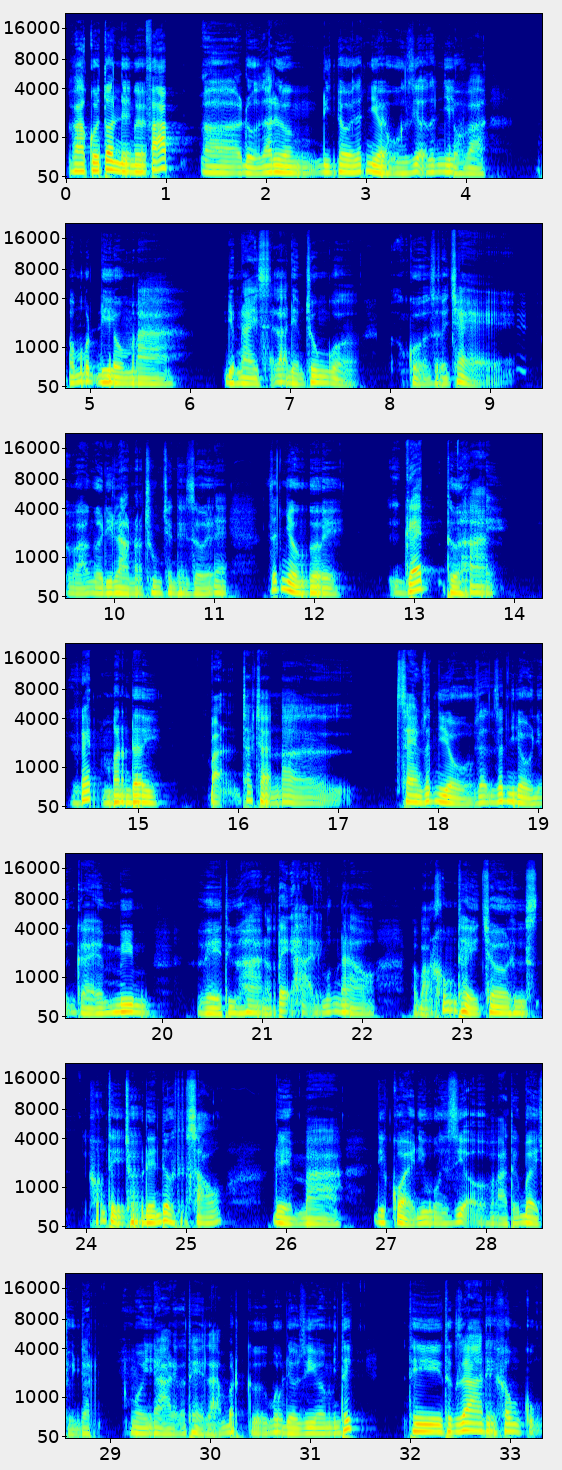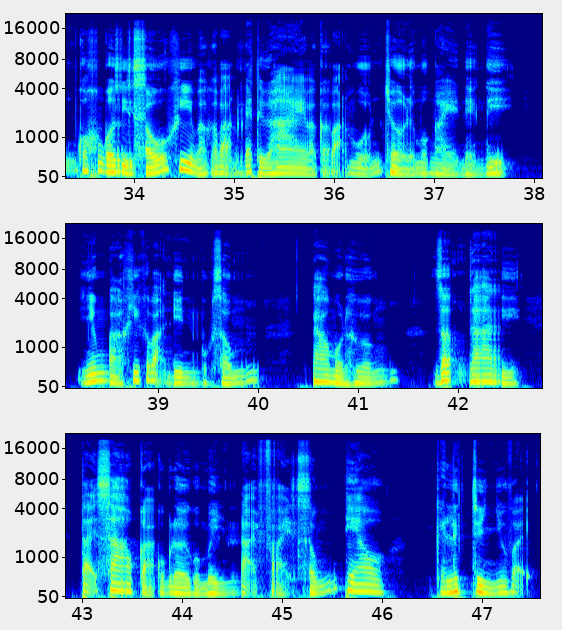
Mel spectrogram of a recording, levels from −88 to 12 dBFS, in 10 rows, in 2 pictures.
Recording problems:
choppy; very; 11% of the speech affected

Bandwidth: 19 kHz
